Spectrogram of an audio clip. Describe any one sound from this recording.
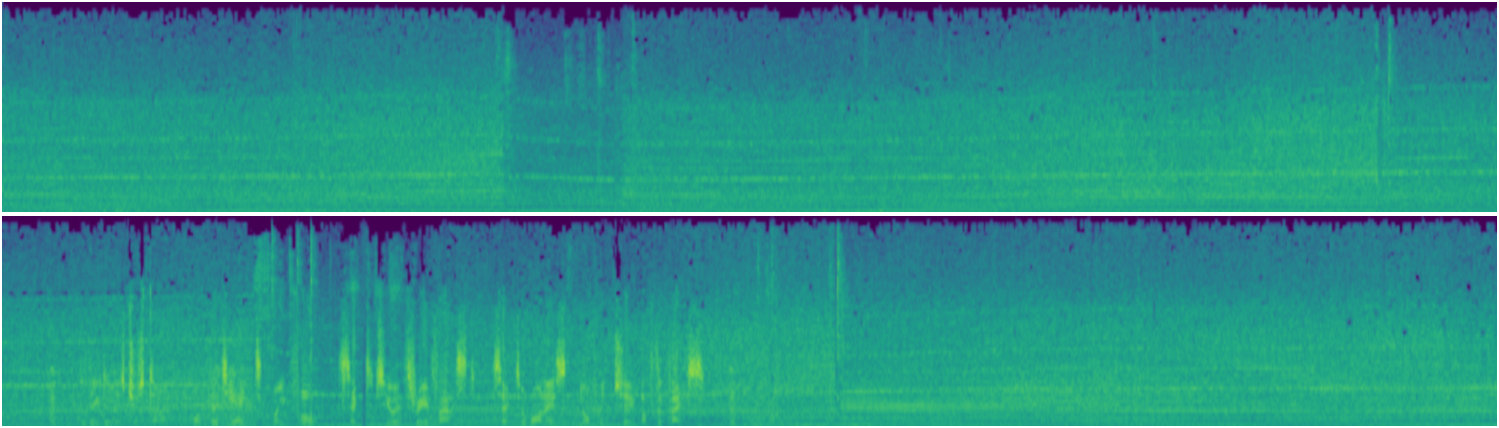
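A race car engine drones steadily, its pitch climbing and dropping with each gear change.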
